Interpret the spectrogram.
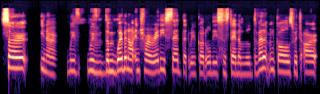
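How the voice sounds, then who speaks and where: A woman's voice: mid-range voice, fairly even intonation, brisk, darkish tone, no echo. A South African woman in her thirties presenting in a webinar, talking with many fillers and restarts. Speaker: webinar guest speaker.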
